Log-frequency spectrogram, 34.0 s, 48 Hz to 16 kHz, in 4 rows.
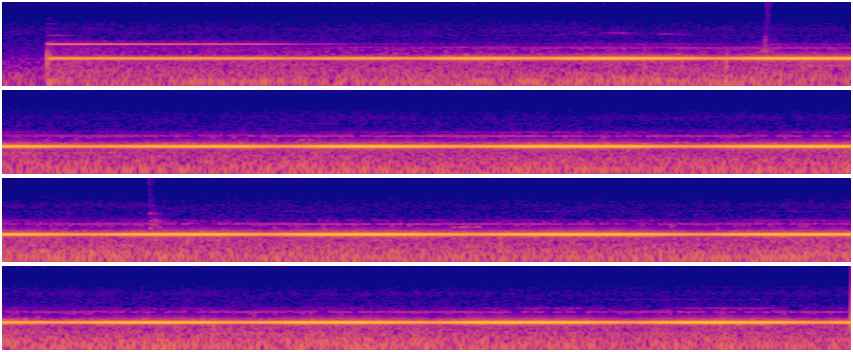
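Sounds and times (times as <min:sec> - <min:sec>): sustained pure tone: 0:00.4 - 0:33.9
faint high ring: 0:00.5 - 0:08.5.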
